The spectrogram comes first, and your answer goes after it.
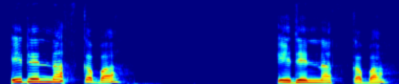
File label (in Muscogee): "etennvrkvpv", Muscogee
